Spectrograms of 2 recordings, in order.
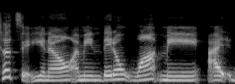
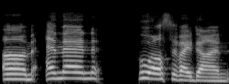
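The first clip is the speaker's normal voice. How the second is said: ordinary talk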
